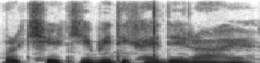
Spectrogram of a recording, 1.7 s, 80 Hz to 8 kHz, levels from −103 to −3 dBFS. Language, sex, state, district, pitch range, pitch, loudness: Hindi, female, Arunachal Pradesh, Papum Pare, 210-230 Hz, 220 Hz, -16 LUFS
